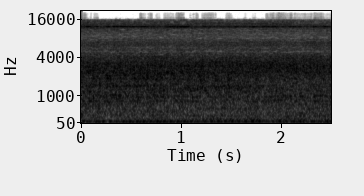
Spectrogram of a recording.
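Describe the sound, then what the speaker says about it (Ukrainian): A VAZ car engine idles steadily and roughly at close range, a constant low rumble with slight roughness and vibration, no voices. "Ну і так, щось мотором трохи підтрухує."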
